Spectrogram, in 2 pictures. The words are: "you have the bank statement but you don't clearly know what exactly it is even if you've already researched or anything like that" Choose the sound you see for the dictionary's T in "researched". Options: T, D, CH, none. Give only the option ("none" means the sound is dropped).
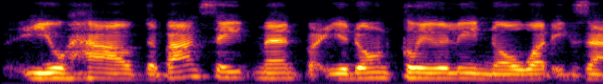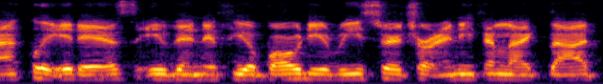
none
